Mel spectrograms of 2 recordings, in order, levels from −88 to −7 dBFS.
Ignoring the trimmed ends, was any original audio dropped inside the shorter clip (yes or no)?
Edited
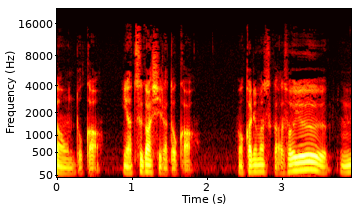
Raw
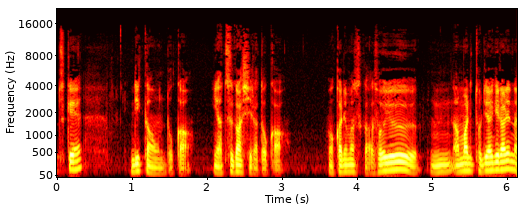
no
